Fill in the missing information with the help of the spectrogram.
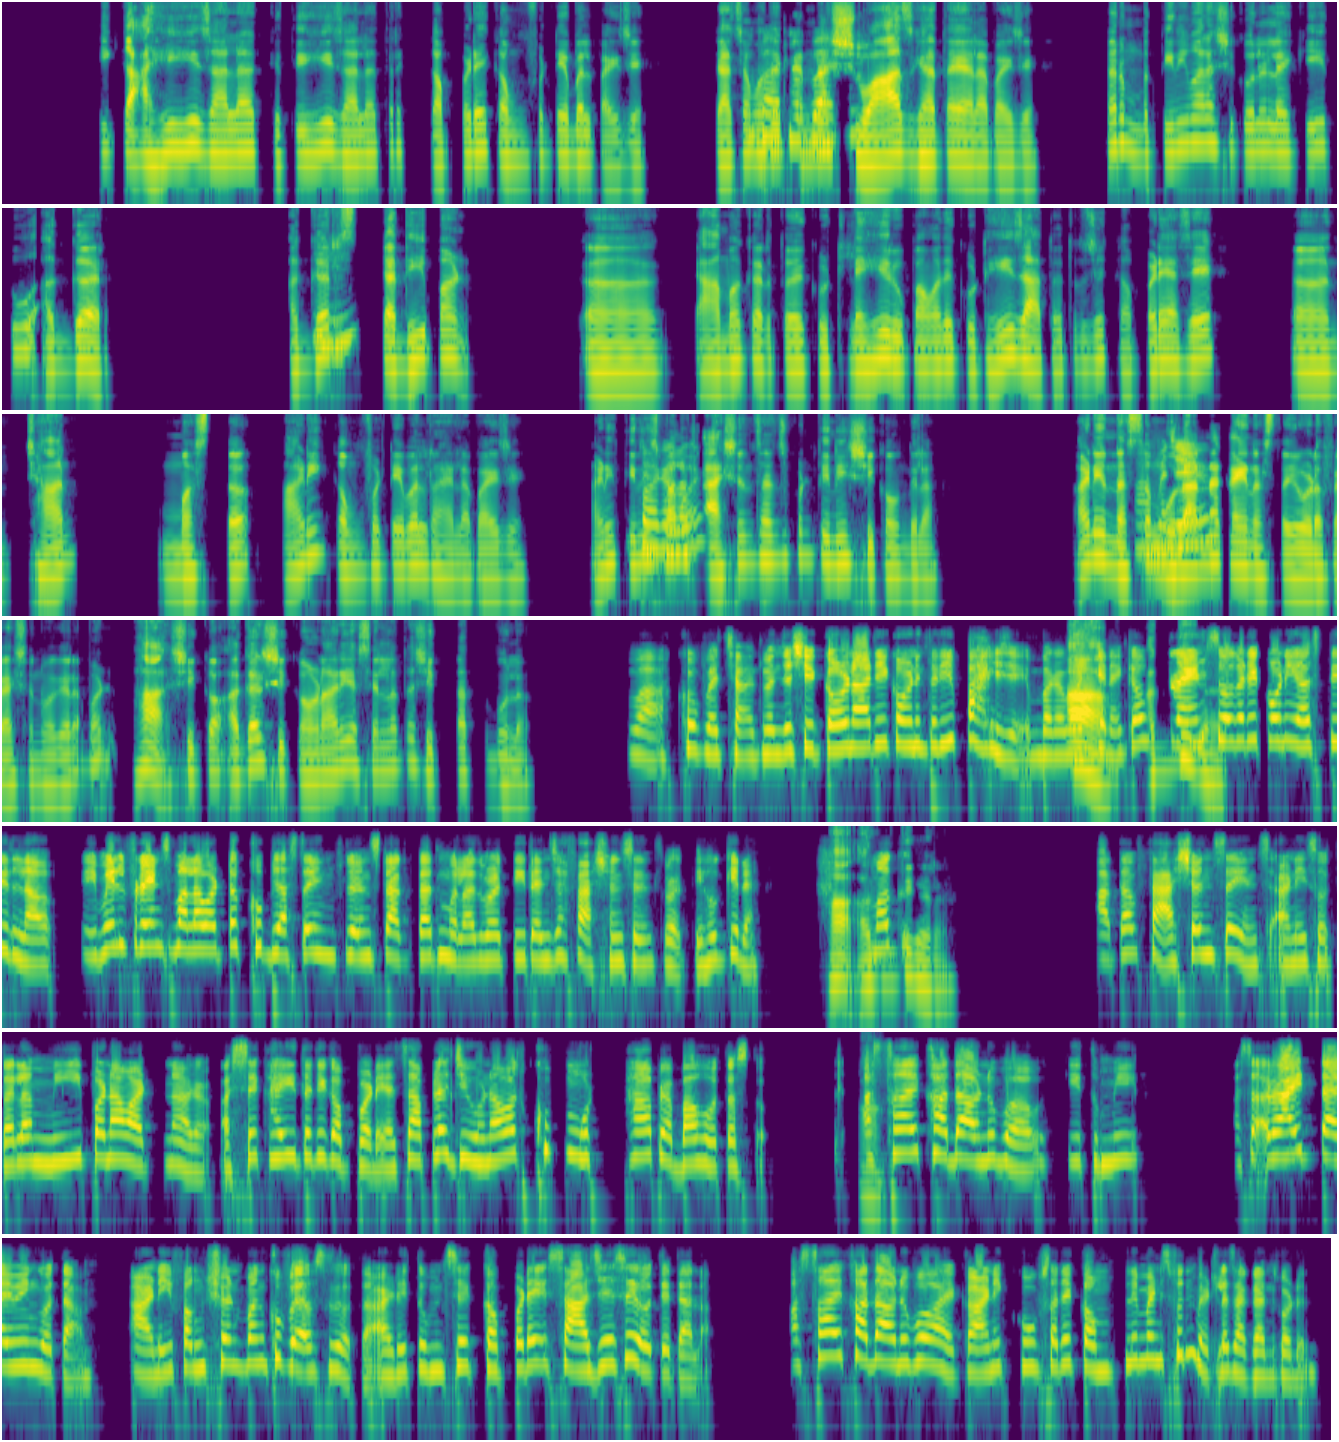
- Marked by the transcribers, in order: in English: "कम्फर्टेबल"; in English: "कम्फर्टेबल"; in English: "फॅशन सेन्स"; in English: "फॅशन"; in English: "फ्रेंड्स"; in English: "फिमेल फ्रेंड"; in English: "इन्फ्लुअन्स"; in English: "फॅशन सेन्सवरती"; in English: "फॅशन सेन्स"; tapping; in English: "राईट टायमिंग"; in English: "फंक्शनपण"; in English: "कॉम्प्लिमेंट्स"
- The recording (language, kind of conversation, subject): Marathi, podcast, कोणत्या कपड्यांमध्ये आपण सर्वांत जास्त स्वतःसारखे वाटता?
